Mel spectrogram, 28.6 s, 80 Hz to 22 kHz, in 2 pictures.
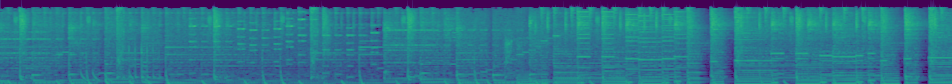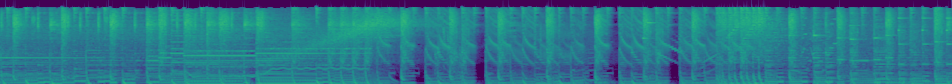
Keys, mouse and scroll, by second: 0.8 scroll up 3, 1.0 middle click, 1.7-2.2 scroll down 4, 1.9 middle click, 2.2-2.7 scroll up 2, 2.9 click, 3.6 r, 4.8 r, 9.0-9.7 scroll down 2, 9.9 click, 11.8 click, 12.5 click, 13.3 r, 22.0-22.7 scroll up 2, 22.3 shift+middle click, 24.1 r, 25.9-26.2 scroll down 5, 26.2-27.3 scroll up 3, 26.5 shift+middle click, 27.3 r, 28.4 r.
